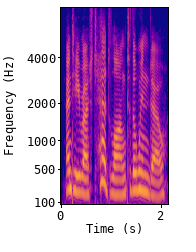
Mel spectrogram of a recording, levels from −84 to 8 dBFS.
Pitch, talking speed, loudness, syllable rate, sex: 205 Hz, 195 wpm, -16 LUFS, 4.6 syllables/s, female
